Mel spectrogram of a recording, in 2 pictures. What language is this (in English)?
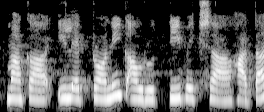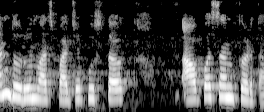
Konkani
